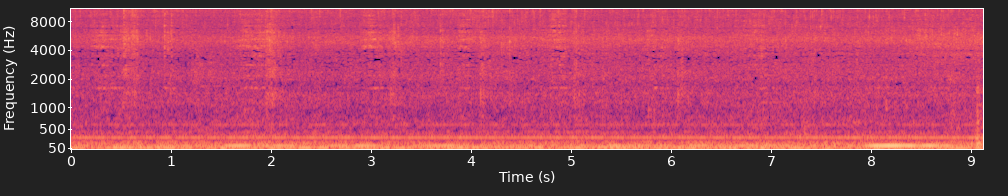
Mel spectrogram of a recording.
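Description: Chana dal and urad dal crackle in hot oil in a small kadai, a soft, continuous sizzle with a faint low hum underneath and a slight swell near the end.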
